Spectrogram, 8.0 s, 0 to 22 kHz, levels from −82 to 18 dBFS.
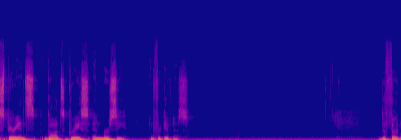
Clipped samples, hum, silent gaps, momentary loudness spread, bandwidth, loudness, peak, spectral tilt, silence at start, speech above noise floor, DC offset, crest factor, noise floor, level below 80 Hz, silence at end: under 0.1%; none; none; 15 LU; 11.5 kHz; -24 LUFS; -10 dBFS; -8 dB/octave; 0 s; 31 dB; under 0.1%; 16 dB; -54 dBFS; -54 dBFS; 0 s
